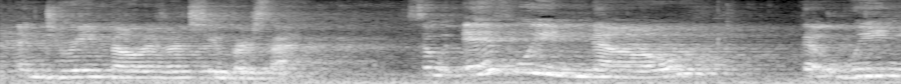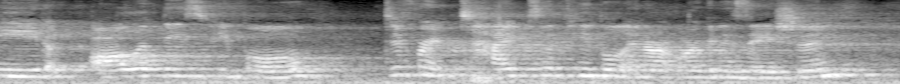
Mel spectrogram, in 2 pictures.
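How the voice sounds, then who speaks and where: A woman's voice: a little high, a little hiss or hum. A woman hosting a breakout session, speaking to an audience in an upbeat, motivational way. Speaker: session host. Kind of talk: presentation to an audience. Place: large echoey hall. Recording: roomy hall recording from a distance.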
